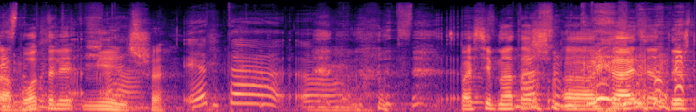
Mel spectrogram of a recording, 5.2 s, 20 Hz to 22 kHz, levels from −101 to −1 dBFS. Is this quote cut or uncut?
uncut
